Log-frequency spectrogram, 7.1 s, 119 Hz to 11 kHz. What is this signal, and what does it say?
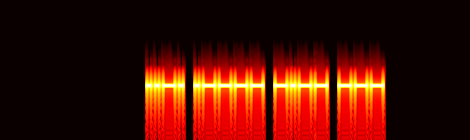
Morse code, heard as a keyed tone, about 20 wpm, 700 Hz. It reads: F1YO
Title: DXCC-100 Call Signs - 4 Characters - 20wpm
